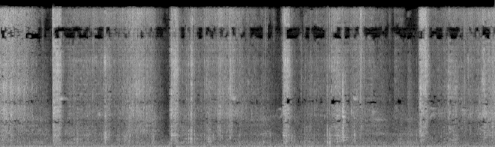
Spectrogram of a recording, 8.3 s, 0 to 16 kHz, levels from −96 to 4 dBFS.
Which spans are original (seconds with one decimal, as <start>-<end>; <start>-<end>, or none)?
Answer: 0.0-0.7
